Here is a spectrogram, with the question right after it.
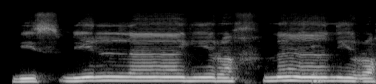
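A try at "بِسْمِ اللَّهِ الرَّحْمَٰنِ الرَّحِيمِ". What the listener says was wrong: Bismillahirrahmanirrahim. Belum sempurna, Pak. Bismillahirrahmanirrahim. Jangan kecepatan, Pak. Nirrahim.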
